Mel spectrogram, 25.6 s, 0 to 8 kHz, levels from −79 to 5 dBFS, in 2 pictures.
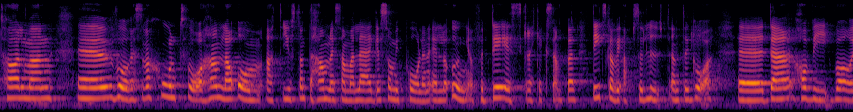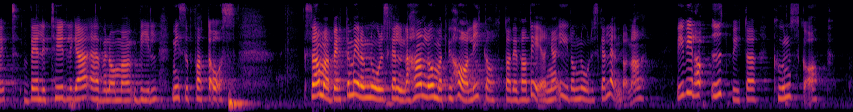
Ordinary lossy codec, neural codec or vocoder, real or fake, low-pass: none; none; real; 7.2 kHz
